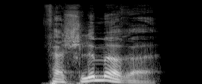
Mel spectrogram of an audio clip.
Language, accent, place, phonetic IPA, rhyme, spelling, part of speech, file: German, Germany, Berlin, [fɛɐ̯ˈʃlɪməʁə], -ɪməʁə, verschlimmere, verb, De-verschlimmere.ogg
- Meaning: inflection of verschlimmern: 1. first-person singular present 2. first/third-person singular subjunctive I 3. singular imperative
